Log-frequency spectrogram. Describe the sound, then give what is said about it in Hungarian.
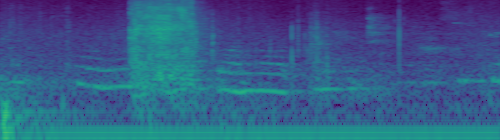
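A single quick, rasping rip of a sheet of paper being torn into two pieces, lasting about half a second, loud, with a man talking before and after it. “Ki az, aki ezt a két papírlapot, ami öt perce még egybe volt, össze tudná kalibrálni, bármilyen utómódon?”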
